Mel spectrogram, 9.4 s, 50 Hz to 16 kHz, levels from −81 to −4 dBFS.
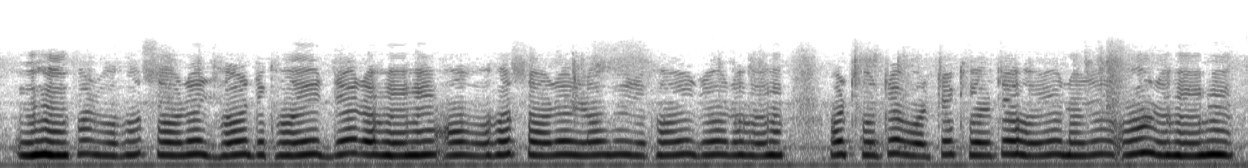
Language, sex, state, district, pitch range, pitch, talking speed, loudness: Hindi, female, Andhra Pradesh, Anantapur, 255-270 Hz, 260 Hz, 165 wpm, -13 LUFS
